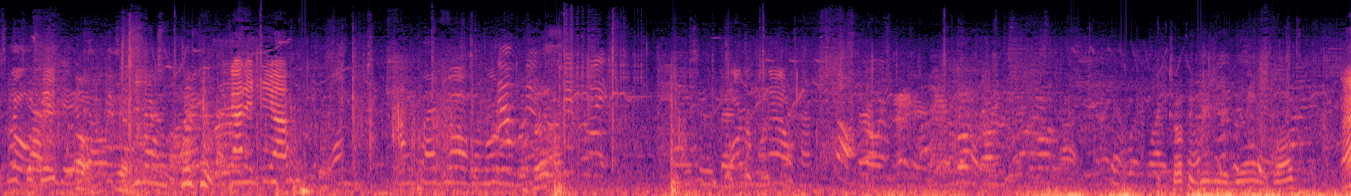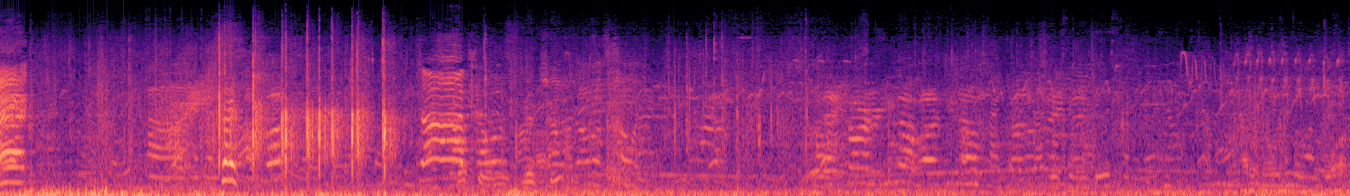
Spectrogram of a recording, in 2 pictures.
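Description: Children and adults chatter and call out nearby outdoors.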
